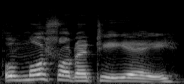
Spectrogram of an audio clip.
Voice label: "7umOsodetiye7i", Washo

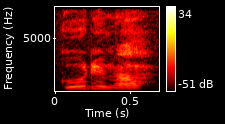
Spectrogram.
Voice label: "gUdinga", Washo; someone

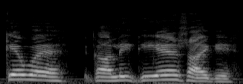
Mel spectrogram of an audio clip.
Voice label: I Didnt See A Coyote, Washo; gEwenga lIIgiyEEsay7gi

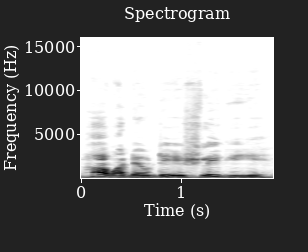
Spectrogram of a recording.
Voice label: I Saw Four Trees, Washo; hA7wa7 dewdI7iS lIIgiyi

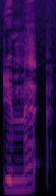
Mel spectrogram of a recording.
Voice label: "dIme7" water, Washo

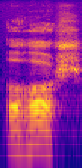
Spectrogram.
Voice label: "ohOS", washo; hat

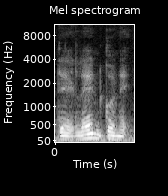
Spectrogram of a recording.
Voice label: "delEnk7uni7" Bent, Washo

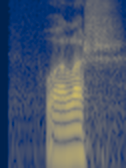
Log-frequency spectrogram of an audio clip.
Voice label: "wAAlaS", Washo, bread

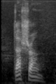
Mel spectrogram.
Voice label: "dashang" blood, Washo

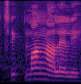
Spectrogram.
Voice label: "c7ikmAngaleli" bump, Washo

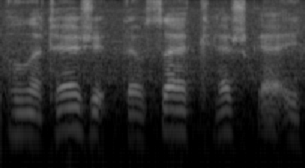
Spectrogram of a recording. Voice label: How Deep Is It, washo; hungat7EESi dewsEk7 hEES k7E7i

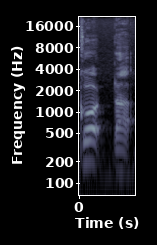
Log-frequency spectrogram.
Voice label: to break, Washo

